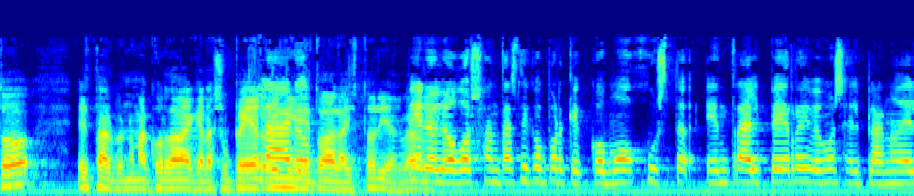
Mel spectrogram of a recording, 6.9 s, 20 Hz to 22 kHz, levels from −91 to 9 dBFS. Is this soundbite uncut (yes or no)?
yes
